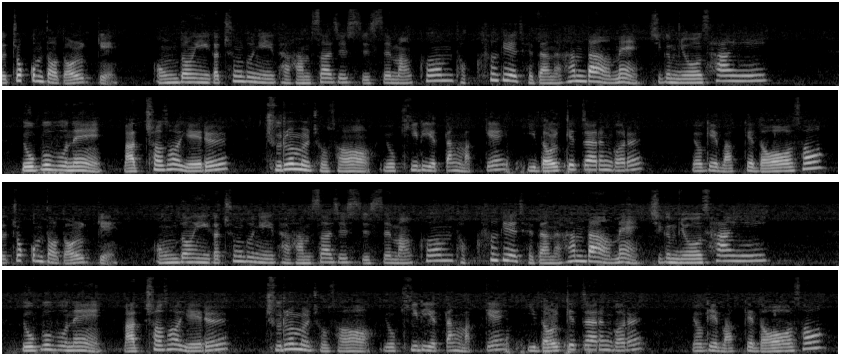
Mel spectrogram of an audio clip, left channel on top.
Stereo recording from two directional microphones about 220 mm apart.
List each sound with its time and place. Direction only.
0.0 s a woman's voice: 35° left (ahead or behind); by 7.5 s 20° left (ahead or behind)
8.5 s speech: 35° left (ahead or behind)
